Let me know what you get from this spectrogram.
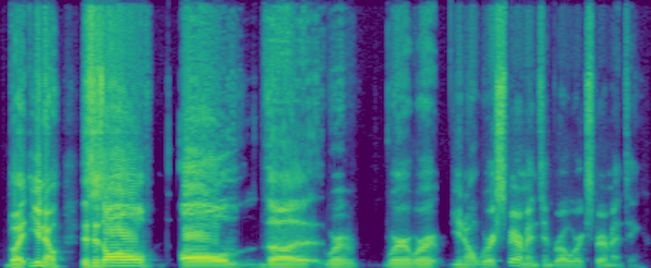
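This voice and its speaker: A man hosting a casual livestream, chatty and excitable, repeating himself as he experiments. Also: mid-range voice, normal speed, no echo. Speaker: livestream host.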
